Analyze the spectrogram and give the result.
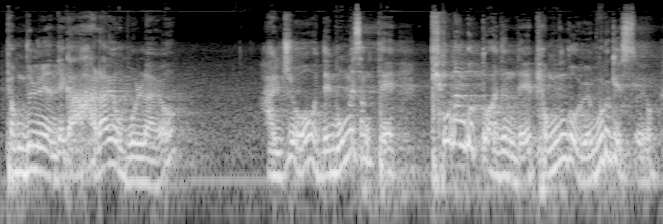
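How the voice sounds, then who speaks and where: Lively pastor preaching in an echoey hall. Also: male voice, fairly high pitch, normal speed. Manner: animated, asks the audience questions, acts out scenes. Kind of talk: sermon at a youth retreat. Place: church hall. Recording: echoey hall with faint background noise.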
